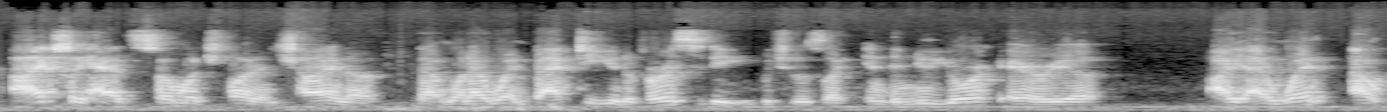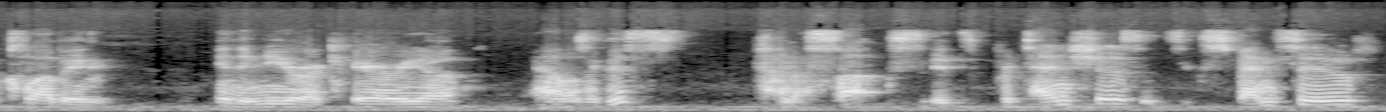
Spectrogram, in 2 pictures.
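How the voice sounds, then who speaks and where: A man's voice: on the low side, moderate pace, a bit bright, husky, dull audio. A young American man, a podcast guest, talking casually in a rambling way with lots of fillers and restarts. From United States. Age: young adult.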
